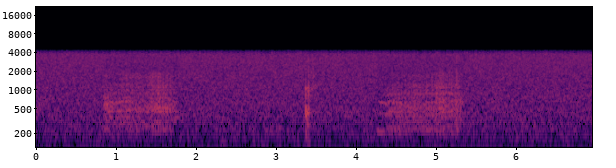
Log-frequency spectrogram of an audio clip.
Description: My lazy dog laying in my bed snoring heavily.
